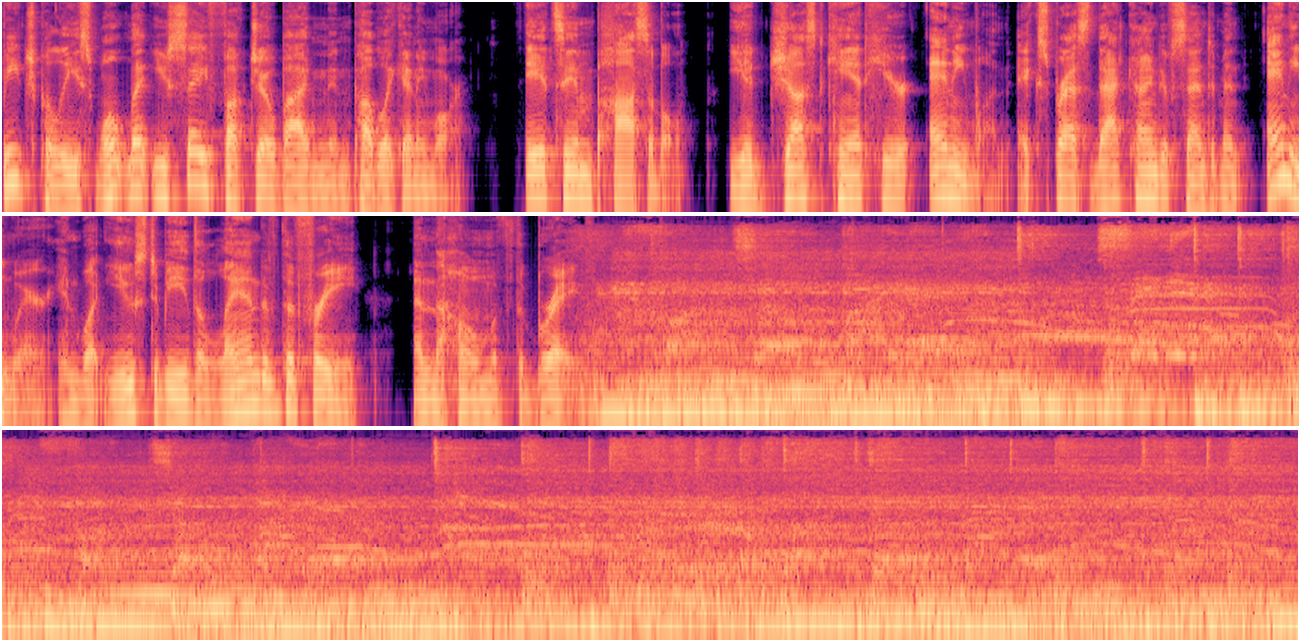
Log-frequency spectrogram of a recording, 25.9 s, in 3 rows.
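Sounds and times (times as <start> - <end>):
speech: 0.0 - 13.9
concert crowd yelling a chant: 12.9 - 25.8
shouts and whoops: 14.2 - 18.0.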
